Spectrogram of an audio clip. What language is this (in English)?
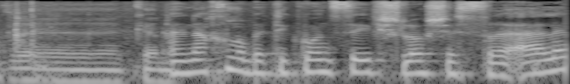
Hebrew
